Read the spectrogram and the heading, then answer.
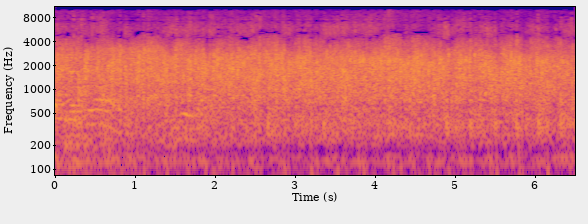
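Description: A church audience claps steadily, a dense, even wash of many hands sustained at a constant loud level throughout, with faint voices mixed in.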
